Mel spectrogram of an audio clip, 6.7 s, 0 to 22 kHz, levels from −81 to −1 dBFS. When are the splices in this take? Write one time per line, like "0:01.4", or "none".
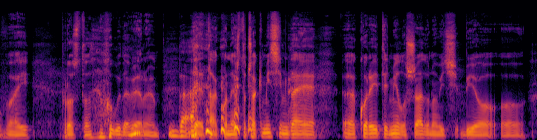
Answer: none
